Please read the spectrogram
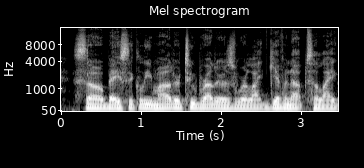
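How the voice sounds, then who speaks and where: The recording is very clean, with a silent background. The speaker has a New York accent and a monotone, flat intonation. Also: man. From New York City (Queens). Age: 40s. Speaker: interviewee sharing life story. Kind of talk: interview testimony. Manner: hesitant, many fillers.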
